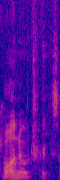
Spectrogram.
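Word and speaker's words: Oneohtrix: Oniotrix Point Never with, again, I can never pronounce the first word. It's Oneotrix, I think. Oneotrix, okay.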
